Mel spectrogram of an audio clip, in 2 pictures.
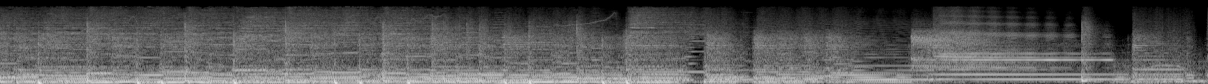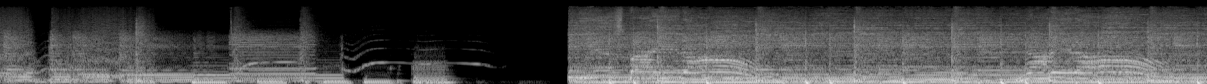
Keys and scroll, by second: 11.1 scroll, 19.3 2, 19.7 Return, 23.5-23.8 typing, 24.0 Return.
